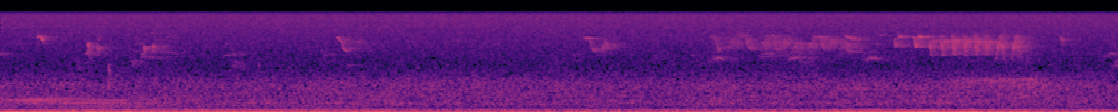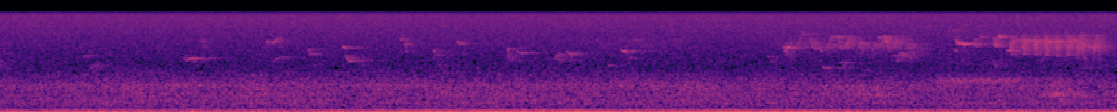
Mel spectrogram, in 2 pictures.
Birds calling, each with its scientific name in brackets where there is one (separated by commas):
Great Crested Flycatcher (Myiarchus crinitus), Common Yellowthroat (Geothlypis trichas), Gray Catbird (Dumetella carolinensis), Northern Waterthrush (Parkesia noveboracensis), unidentified bird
